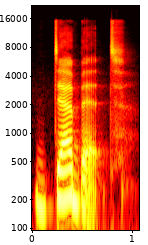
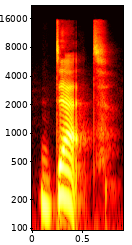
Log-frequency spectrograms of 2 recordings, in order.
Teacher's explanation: The B is completely silent. One syllable only.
